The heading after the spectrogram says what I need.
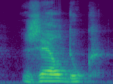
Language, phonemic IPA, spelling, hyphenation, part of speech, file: Dutch, /ˈzɛi̯l.duk/, zeildoek, zeil‧doek, noun, Nl-zeildoek.ogg
- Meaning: sail, canvas, rag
